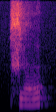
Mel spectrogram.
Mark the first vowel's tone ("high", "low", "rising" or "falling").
rising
